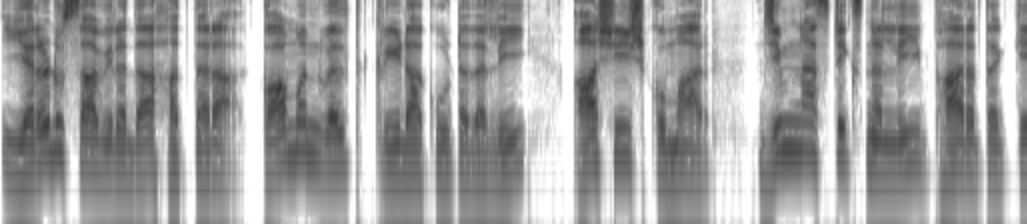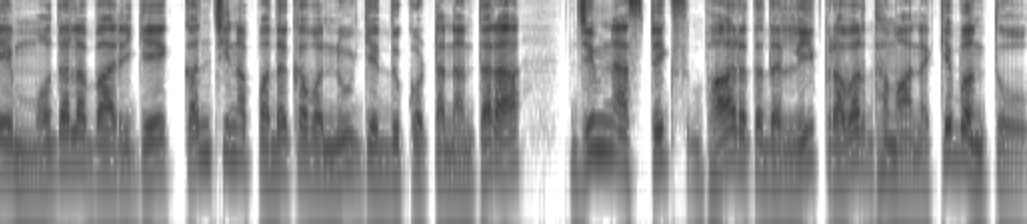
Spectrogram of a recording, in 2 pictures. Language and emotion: Kannada, neutral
